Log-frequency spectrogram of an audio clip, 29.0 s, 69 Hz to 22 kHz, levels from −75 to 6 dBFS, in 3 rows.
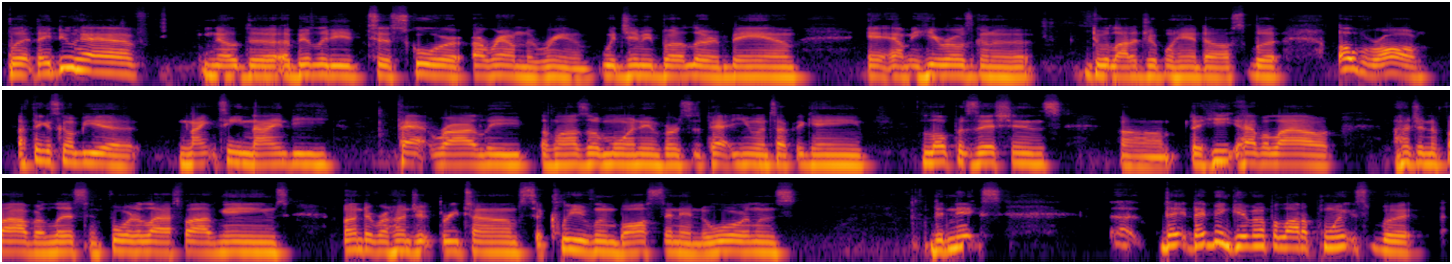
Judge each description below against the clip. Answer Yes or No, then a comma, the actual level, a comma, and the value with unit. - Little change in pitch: Yes, narrow, 2.2 semitones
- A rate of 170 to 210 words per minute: Yes, average, 190 wpm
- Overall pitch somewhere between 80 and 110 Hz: No, medium, 140 Hz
